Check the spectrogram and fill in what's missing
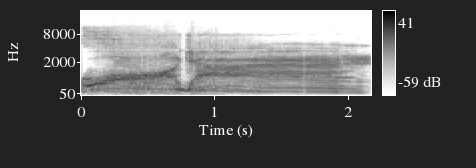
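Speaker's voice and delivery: gruff, rough, creaky rasp, Games drawn long. Doing an impression of William Regal announcing the event: William Regal impression. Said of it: "Here's my William Regal impression".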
